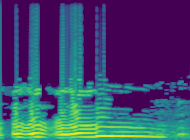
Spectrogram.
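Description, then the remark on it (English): A person imitates a rooster's crow: two quick rising syllables followed by a long, loud, held note that slowly fades, voiced and clearly human. “He can fight. He can crow.”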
